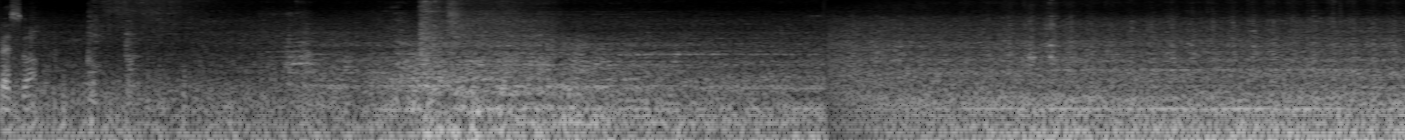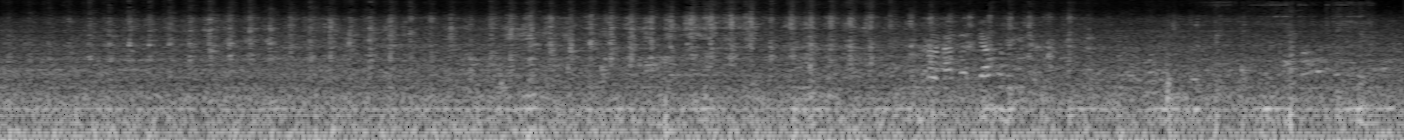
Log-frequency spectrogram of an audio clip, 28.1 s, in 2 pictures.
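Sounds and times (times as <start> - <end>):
locomotive engine humming: 0.0 - 28.0
train wheels clicking over rail joints: 4.1 - 5.4, 10.0 - 27.9.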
